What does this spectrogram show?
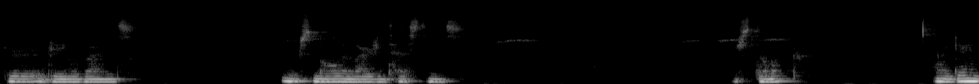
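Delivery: soothing meditation guide, unhurried and hushed; guided meditation. Acted. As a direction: ease them gently through the body scan. Leads a guided body-scan meditation.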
